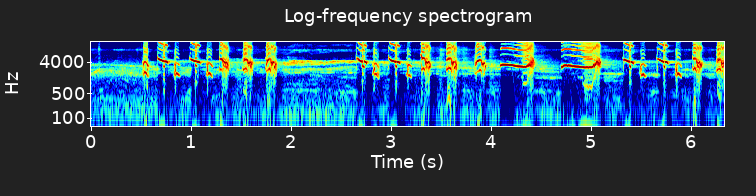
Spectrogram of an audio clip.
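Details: Breeding-condition female oriental magpie-robin, calling to encourage males to sing. Dense sequence of sharp downslurred chips with two drawn-out buzzy rasps in the middle, then more quick chips.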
